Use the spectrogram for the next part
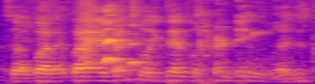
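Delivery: ordinary talk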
